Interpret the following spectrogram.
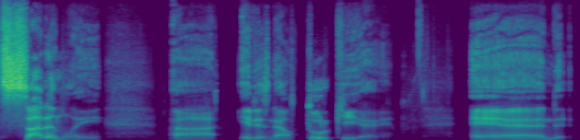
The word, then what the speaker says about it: Türkiye: But the problem is that yeah, the proper pronunciation is something close to what I'm doing, which is Türkiye, right? You have to hit that Tur Türkiye. And you know, maybe even roll the R a little bit or something.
